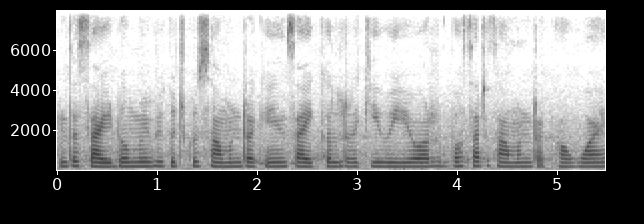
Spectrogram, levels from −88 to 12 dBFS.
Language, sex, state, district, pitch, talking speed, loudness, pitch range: Hindi, female, Chhattisgarh, Bilaspur, 205 Hz, 220 wpm, -21 LUFS, 200-215 Hz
